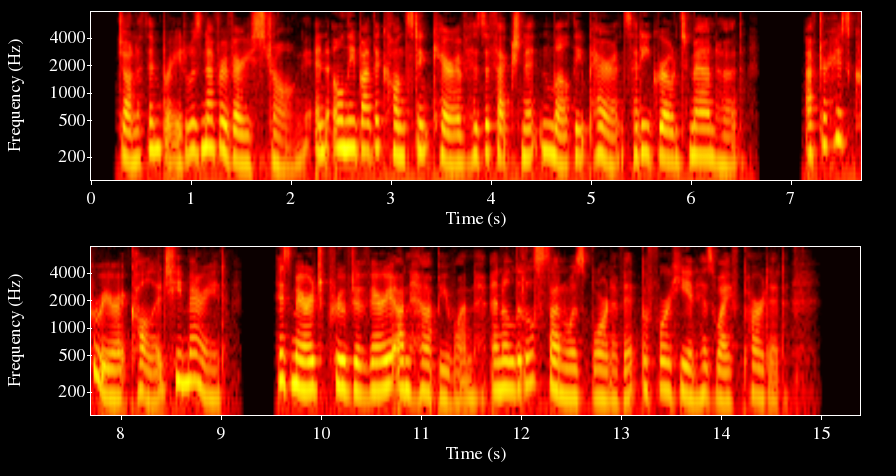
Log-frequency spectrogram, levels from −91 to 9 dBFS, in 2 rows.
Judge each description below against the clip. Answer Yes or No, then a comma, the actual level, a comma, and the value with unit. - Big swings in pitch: No, average, 3.8 semitones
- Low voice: No, high, 210 Hz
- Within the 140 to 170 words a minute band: No, fast, 205 wpm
